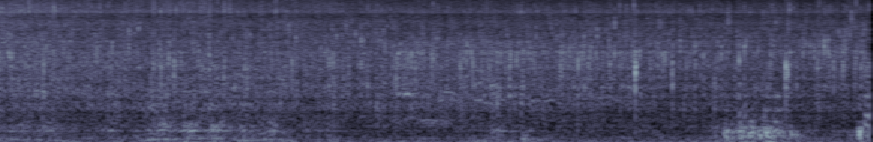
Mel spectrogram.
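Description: Chopped onion frying in a pan for a home-cooked shrimp dish, a continuous close sizzle and crackle with light stirring scrapes, no talking.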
